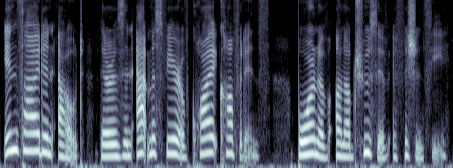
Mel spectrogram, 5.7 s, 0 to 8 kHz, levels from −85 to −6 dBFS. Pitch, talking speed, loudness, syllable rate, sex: 240 Hz, 150 wpm, -17 LUFS, 6.3 syllables/s, female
